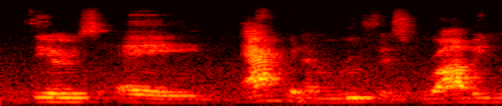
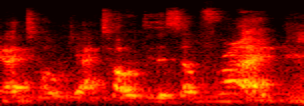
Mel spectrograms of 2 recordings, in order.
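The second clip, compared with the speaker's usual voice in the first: words breaking into real laughter, much higher; laughing. Real, not acted. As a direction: laugh through the line as you tell it. Laughing while retelling hospital.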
